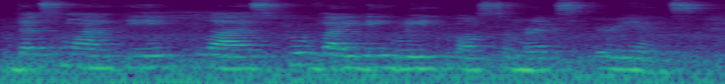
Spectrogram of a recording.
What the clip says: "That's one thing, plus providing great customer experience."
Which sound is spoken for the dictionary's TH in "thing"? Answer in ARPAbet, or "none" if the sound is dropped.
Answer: T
